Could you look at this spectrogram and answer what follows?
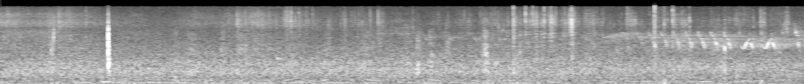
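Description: Dog hanging from and tugging on a springpole rope: scattered clicks and knocks, with one sharp click a little under a second in. A bird sings a short phrase of quick notes that falls in pitch near the end.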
